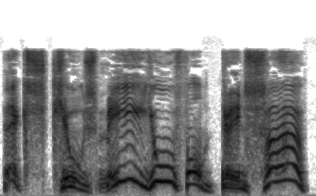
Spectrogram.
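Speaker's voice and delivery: loud, drawn-out, high indignant disbelief; sudden fury. A narrator's reading. Arch-Chancellor turning on the man who forbade him, furious. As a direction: stretch each word in furious incredulity. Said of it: "turning on Greenham in sudden fury".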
